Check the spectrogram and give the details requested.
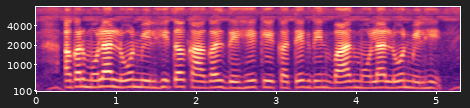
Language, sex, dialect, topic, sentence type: Chhattisgarhi, female, Eastern, banking, question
